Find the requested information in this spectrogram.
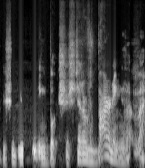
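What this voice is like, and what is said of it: Imitates another person's voice. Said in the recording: “that is a top-notch Sean quote ... whenever I do a Sean Connery impression.”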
